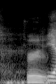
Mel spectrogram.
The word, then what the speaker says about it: Druze: But so he was part of, I don't know how to pronounce this. It's D-R-U-Z-E. – I think Druze. Druze. – Yeah, the Druze.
